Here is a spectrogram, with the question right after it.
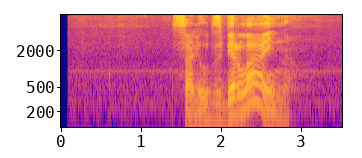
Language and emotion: Russian, positive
